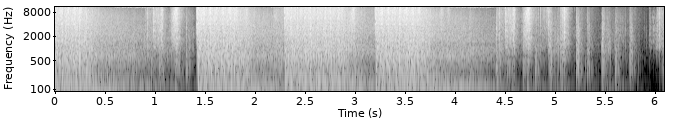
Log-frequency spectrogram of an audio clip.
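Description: Footsteps run quickly across hard ground.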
